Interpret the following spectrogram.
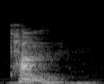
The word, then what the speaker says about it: thumb: b rule number one b is not pronounced after m at the end of your word and rule number two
